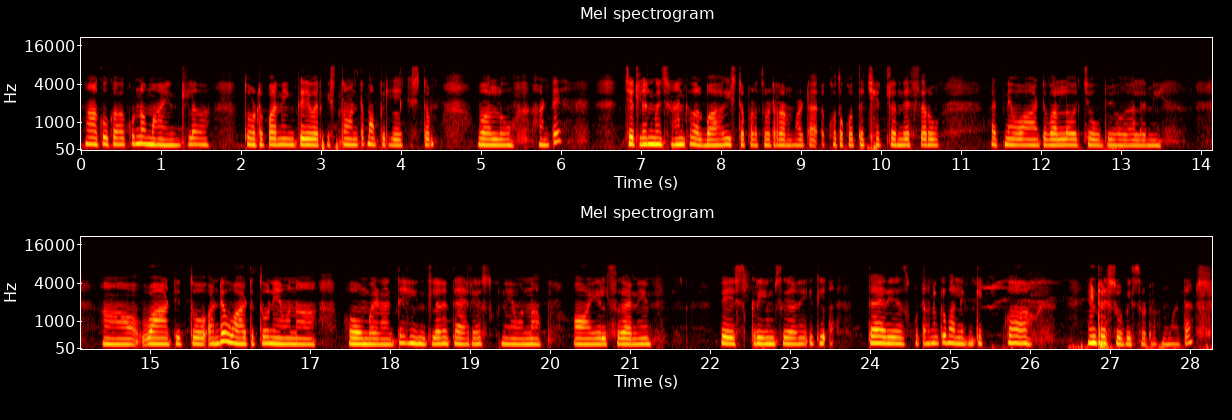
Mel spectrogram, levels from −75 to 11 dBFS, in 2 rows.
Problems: background sounds at intervals, background conversations at intervals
